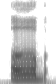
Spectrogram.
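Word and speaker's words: herb: ये सबसे ट्रिकी है क्योंकि ब्रिटिश प्रोनाउंसिएशन में तो ये हर्ब रहता है, लेकिन अमेरिकन प्रोनाउंसिएशन में ये पूरा का पूरा ह साउंड ही उड़ जाता है और इसको ये लोग अर्ब प्रोनाउंस करते हैं। ह कंप्लीटली गॉन, ओनली अर्ब। थोड़ा सा ऑकवर्ड है ना? तो अगर आप इसे अर्ब या हर्ब प्रोनाउंस करते हैं, दोनों सही है बॉस, कोई चिंता की बात नहीं है।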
